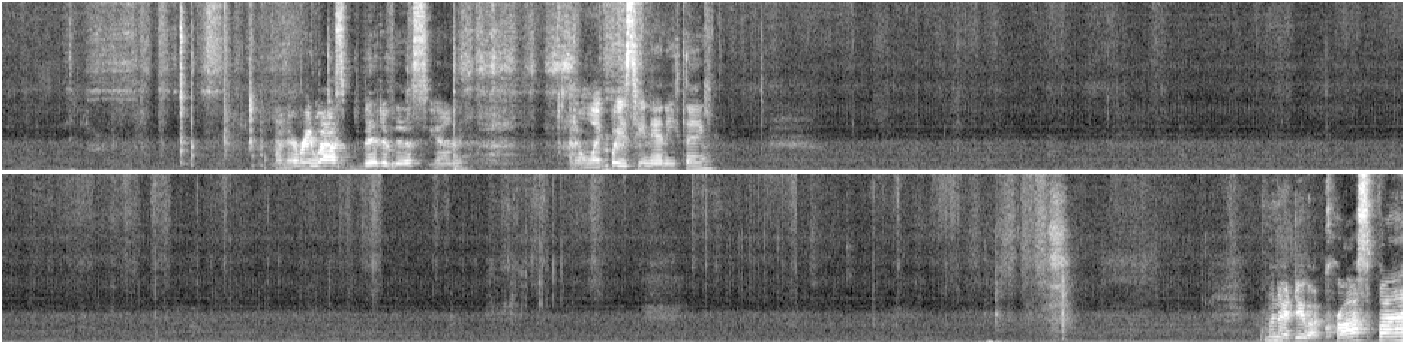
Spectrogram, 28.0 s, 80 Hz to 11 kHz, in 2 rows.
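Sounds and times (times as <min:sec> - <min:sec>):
steady low hum: 0:00.0 - 0:28.0
spatula scraping ceramic dish: 0:04.4 - 0:06.4.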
